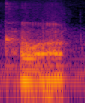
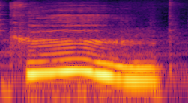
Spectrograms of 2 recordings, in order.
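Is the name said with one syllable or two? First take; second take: two; one. First: The name is said as two syllables. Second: The name is said as one syllable. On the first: The speaker calls it wrong. "instead of co-op" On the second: The speaker calls it right. "it's definitely coop"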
